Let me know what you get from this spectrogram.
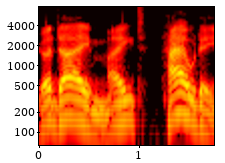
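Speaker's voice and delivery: very loud, high-pitched, bad Australian accent attempt. Speaker admits being bad at accents, then tries a bad australian accent attempt. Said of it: "Okay, Australian, Australian".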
